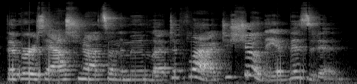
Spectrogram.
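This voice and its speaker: Female storybook reader, clear-cut bright tone, expressive read-aloud for young children, roomy echoing indoor recording. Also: fairly high pitch, moderate pace.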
